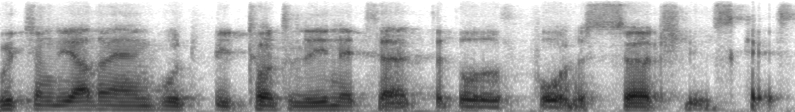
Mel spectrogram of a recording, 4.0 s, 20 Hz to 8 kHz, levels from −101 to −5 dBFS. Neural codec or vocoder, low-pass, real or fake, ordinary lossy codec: codec, 32 kHz, 1.9 kbps, SNAC; 7.2 kHz; fake; Opus, 32 kbps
